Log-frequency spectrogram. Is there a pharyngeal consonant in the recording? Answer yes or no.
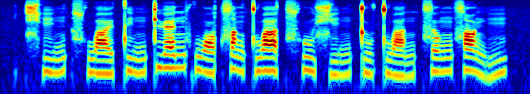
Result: no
